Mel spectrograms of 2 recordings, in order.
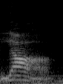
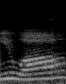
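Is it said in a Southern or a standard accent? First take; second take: Southern; standard. First: It is said in a Southern accent. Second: It is said in a standard accent.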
